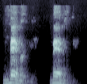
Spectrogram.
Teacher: a comá, o Y bem pronunciado. Y no final, gente, tem que ser bem bem destacado. É o som de I bem destacado.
